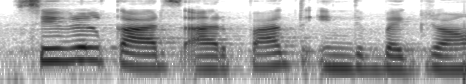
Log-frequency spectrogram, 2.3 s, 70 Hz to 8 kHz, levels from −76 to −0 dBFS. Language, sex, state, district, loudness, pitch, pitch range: English, female, Telangana, Hyderabad, -17 LUFS, 180 Hz, 170-225 Hz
